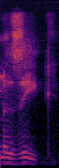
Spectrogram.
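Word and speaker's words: Mazique: say his name correctly brian miss musiki is that how he says it uh maziki or mazzique oh brian mazeek yeah there you go always posting you know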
